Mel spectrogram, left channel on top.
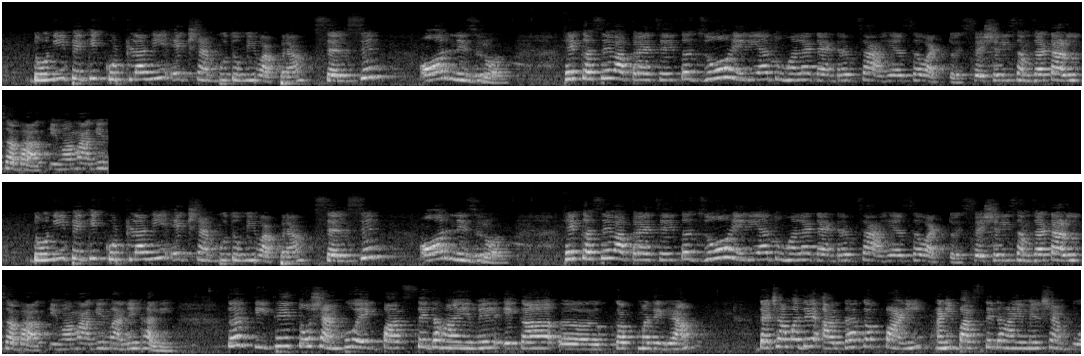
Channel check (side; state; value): left; drops out; at 11.9 s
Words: दोन्हीपैकी कुठलाही एक शॅम्पू तुम्ही वापरा, सेल्सिन और निझरॉल. हे कसे वापरायचे तर जो एरिया तुम्हाला डॅन्ड्रफचा आहे असं वाटतोय, स्पेशली समजा टाळूचा भाग किंवा मागे मानेखाली, तर तिथे तो शॅम्पू एक 5 ते 10 ml एका कप मध्ये घ्या. त्याच्यामध्ये अर्धा कप पाणी आणि 5 ते 10 ml शॅम्पू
